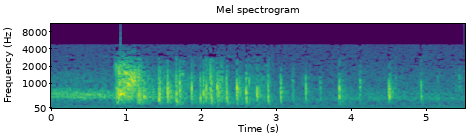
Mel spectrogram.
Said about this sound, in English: I'm going to slap that horse out from under him. You ready?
